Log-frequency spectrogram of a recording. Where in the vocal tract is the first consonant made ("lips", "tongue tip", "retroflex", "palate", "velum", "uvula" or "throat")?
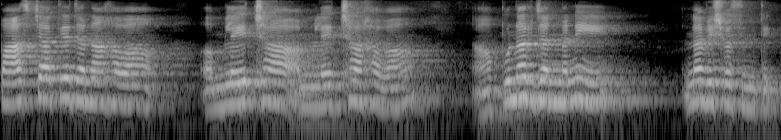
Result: lips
